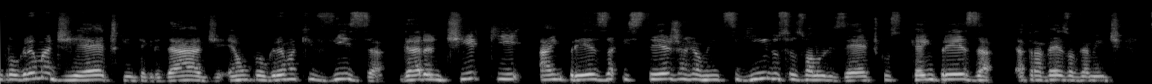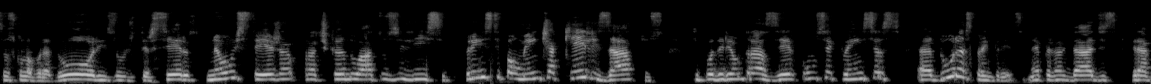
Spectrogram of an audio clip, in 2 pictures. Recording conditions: video call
